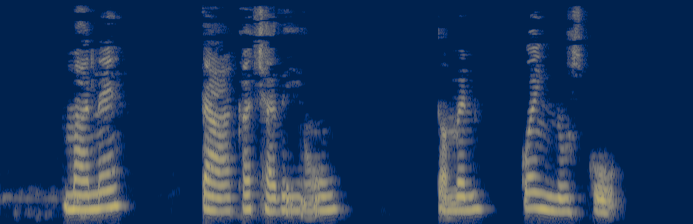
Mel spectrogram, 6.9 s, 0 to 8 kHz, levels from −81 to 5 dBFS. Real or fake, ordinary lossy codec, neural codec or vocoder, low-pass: real; AAC, 32 kbps; none; 7.2 kHz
